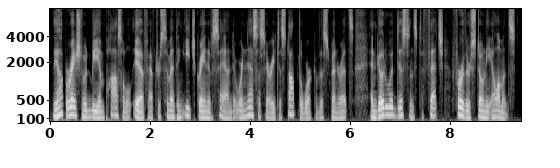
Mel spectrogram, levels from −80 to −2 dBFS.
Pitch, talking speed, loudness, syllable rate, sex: 130 Hz, 205 wpm, -20 LUFS, 6.1 syllables/s, male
